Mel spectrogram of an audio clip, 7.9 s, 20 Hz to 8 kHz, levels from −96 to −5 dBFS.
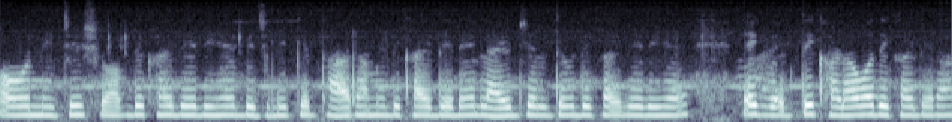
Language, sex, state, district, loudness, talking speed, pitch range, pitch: Hindi, female, Chhattisgarh, Rajnandgaon, -16 LUFS, 235 wpm, 205-215 Hz, 210 Hz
